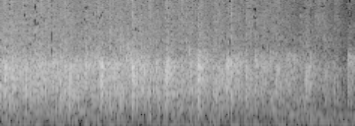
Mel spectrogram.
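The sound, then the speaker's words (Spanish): An audience applauds a group of young men, a dense crackle of many clapping hands holding at a fairly even level before easing slightly toward the end, with no voices standing out. “Un aplauso para estos muchachos.”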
